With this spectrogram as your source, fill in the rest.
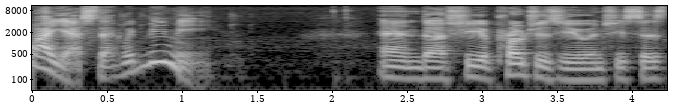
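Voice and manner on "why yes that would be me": put-on crackling, high old woman voice. Voicing the seller of healing potions, replying to the group, crackling old woman voice. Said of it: "the crackling uh, voice of an older woman".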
